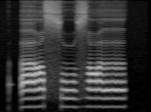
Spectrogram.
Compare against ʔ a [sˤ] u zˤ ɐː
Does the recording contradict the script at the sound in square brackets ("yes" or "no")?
no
